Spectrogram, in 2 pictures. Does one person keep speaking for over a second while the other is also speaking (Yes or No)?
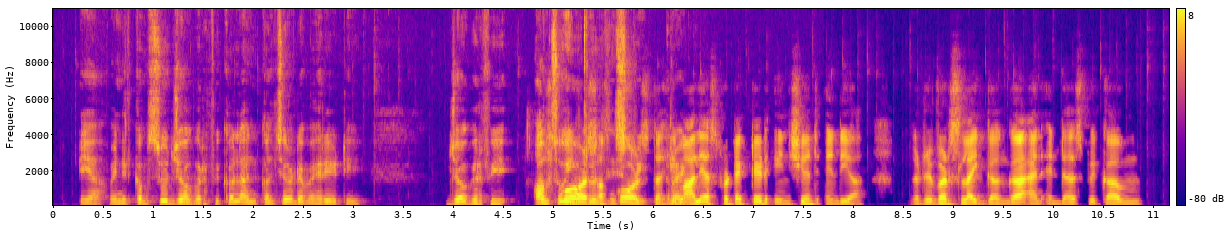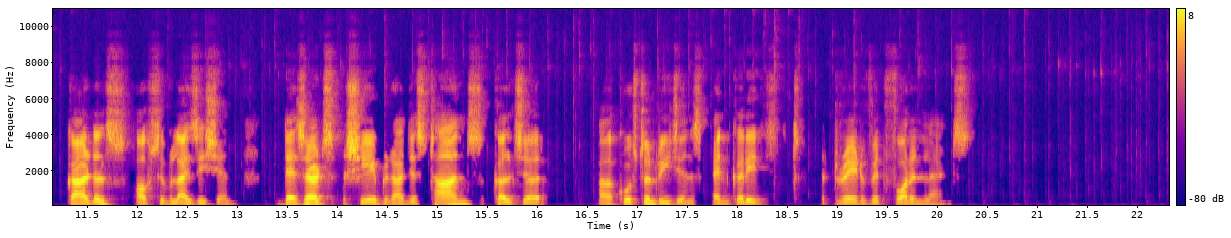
Yes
